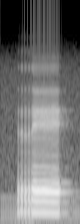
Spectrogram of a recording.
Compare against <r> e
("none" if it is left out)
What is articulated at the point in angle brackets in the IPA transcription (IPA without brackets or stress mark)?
r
